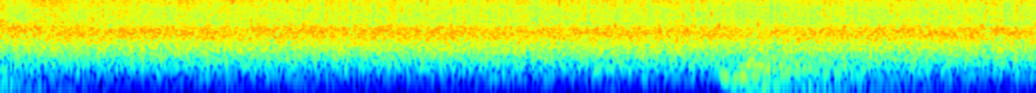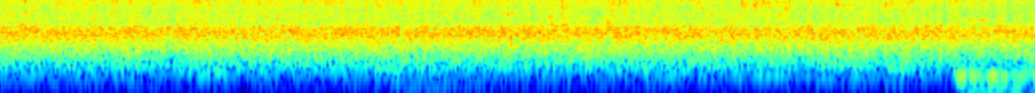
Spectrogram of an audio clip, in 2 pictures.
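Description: An audience at a public gathering in a small town applauds with sustained, loud, dense clapping that fills the whole stretch, with a few brief voices rising through it.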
